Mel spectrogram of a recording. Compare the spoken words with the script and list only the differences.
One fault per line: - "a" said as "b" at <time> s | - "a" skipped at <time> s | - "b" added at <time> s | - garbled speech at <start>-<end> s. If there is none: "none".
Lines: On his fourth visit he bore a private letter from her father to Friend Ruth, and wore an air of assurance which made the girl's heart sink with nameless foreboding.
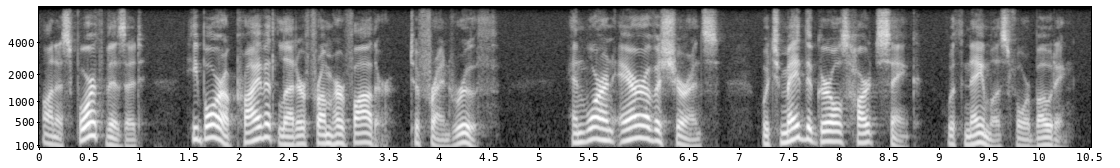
none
